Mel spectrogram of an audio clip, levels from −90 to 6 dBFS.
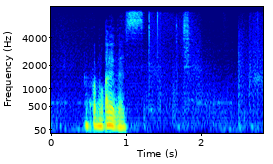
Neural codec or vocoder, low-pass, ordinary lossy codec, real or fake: codec, 16 kHz, 0.5 kbps, X-Codec, HuBERT features, trained on general audio; 7.2 kHz; none; fake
